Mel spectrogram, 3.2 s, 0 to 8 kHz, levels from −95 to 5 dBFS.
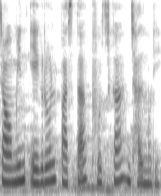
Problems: background sounds at intervals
